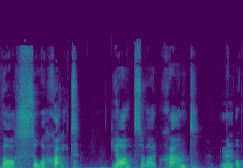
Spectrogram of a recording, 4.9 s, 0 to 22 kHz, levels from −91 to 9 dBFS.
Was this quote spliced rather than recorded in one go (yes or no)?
yes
